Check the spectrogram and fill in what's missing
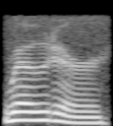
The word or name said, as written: rotor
